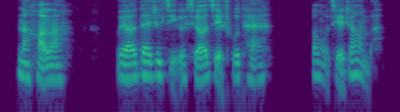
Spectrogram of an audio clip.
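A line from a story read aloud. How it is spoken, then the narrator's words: Laughing. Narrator (Chinese): 天少笑道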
